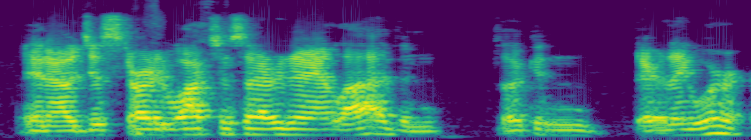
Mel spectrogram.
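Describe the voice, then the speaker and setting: A plain, everyday voice comes from a man talking at a fairly quick pace with a medium pitch and an American accent. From Minnesota. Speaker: author and longtime deadhead. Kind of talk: casual chat.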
